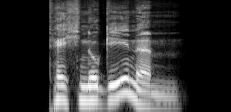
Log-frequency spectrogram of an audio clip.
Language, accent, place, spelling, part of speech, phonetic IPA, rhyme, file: German, Germany, Berlin, technogenem, adjective, [tɛçnoˈɡeːnəm], -eːnəm, De-technogenem.ogg
- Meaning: strong dative masculine/neuter singular of technogen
